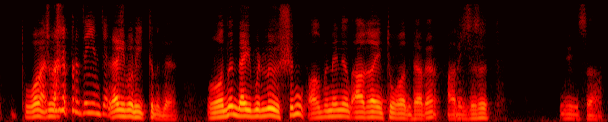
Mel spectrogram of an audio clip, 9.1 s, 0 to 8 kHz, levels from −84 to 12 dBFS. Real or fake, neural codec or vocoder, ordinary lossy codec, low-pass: fake; codec, 16 kHz, 0.5 kbps, FunCodec, trained on Chinese and English, 25 frames a second; none; 7.2 kHz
